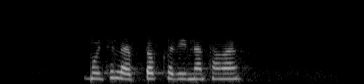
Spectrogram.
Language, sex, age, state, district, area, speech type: Hindi, female, 18-30, Madhya Pradesh, Chhindwara, urban, conversation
